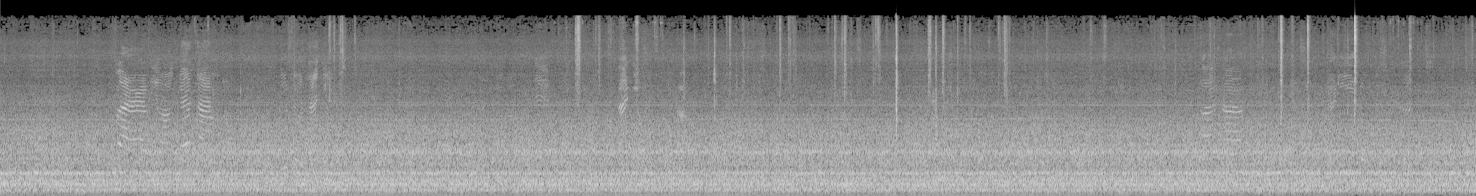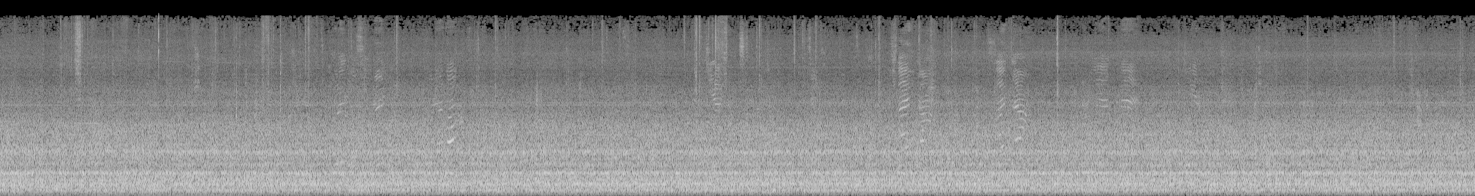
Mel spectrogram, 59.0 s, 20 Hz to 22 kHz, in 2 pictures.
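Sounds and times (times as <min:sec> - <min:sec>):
airplane cabin jet engine roar: 0:00.0 - 0:59.0.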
